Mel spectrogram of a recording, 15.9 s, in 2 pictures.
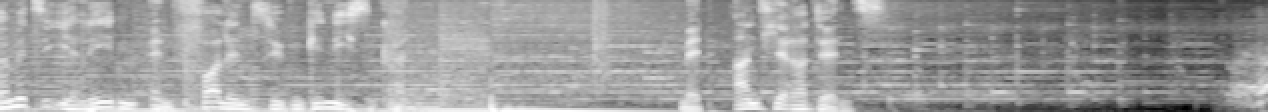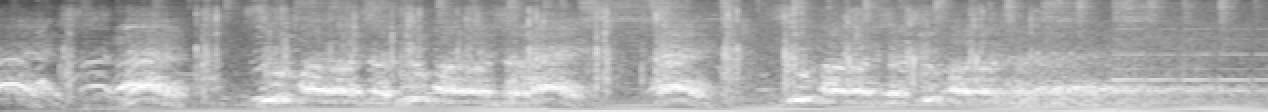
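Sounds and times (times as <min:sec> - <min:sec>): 
speech: 0:00.0 - 0:03.0, 0:04.2 - 0:05.6
hockey team men chanting and cheering celebrating bronze medal: 0:07.6 - 0:15.5.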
